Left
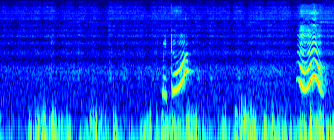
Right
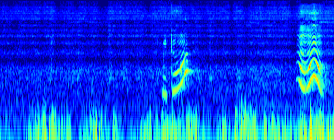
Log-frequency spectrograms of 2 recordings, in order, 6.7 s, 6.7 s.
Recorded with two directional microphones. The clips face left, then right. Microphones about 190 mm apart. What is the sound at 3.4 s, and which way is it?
Speech, 50° left (ahead or behind).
